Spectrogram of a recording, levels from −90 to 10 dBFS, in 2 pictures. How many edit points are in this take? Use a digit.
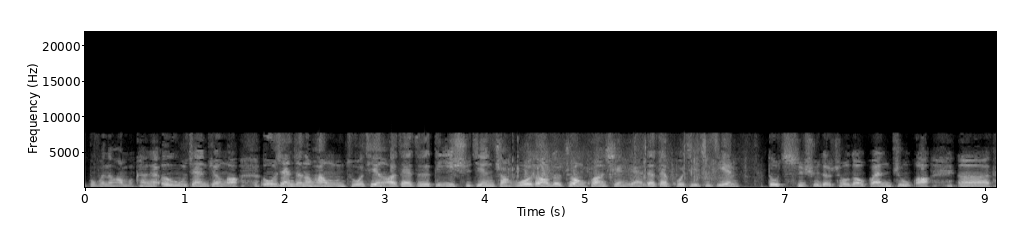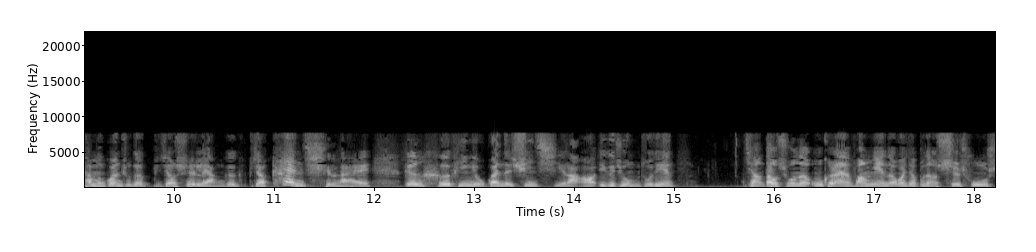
0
